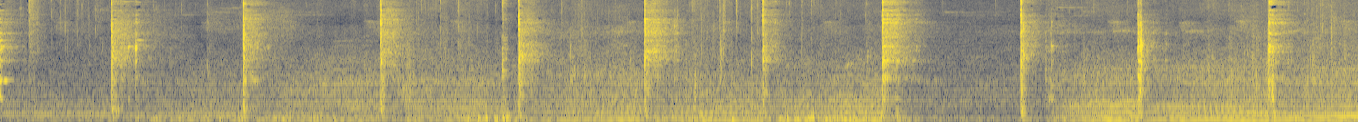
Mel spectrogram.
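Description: Pickaxe striking hard, stony ground about once a second, each blow a sharp knock.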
